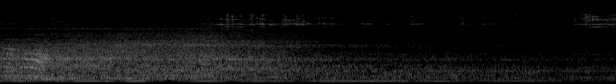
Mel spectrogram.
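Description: A small ball rolls and taps across a tiled floor.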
